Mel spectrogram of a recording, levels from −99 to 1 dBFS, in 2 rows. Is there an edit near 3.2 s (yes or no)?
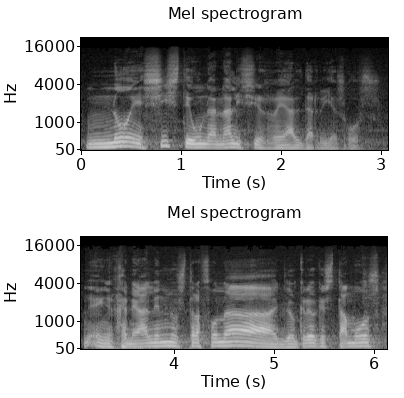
yes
